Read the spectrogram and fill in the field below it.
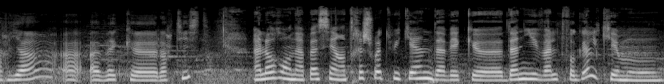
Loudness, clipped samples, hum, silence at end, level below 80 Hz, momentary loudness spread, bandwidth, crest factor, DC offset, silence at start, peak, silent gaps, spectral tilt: -16 LUFS; under 0.1%; none; 0 s; -44 dBFS; 8 LU; 16 kHz; 14 dB; under 0.1%; 0 s; -2 dBFS; none; -5 dB/octave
